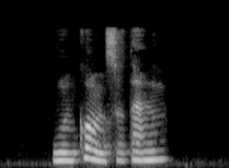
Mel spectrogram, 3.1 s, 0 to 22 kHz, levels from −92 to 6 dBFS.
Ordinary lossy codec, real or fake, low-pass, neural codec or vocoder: MP3, 64 kbps; fake; 10.8 kHz; codec, 24 kHz, 1 kbps, SNAC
